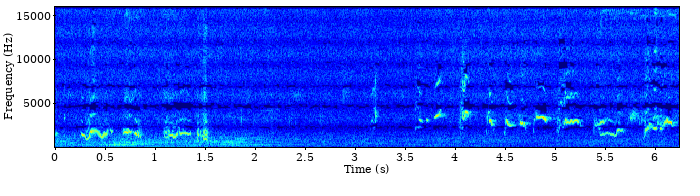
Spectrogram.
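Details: A young male bird, the strongest chick of a 2019 nesting, softly sings his complex morning song: low warbled slurs first, then a quieter run of small high twittering notes over a faint hum.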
